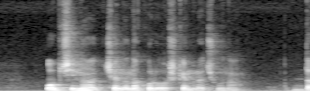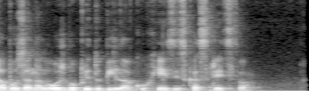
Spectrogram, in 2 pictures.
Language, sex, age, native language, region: Slovenian, male, 18-29, Slovenian, Drava region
